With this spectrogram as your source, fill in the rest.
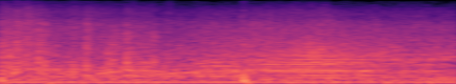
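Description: Modified race cars battle for the lead on the Devils Bowl Speedway dirt track, engines roaring loudly and continuously in a dense pack, with a brief sharp pop partway through.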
